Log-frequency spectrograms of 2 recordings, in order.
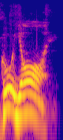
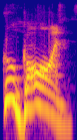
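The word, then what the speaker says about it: Gagnon: It's pronounced Gouillon. It's not Gouillon. You know, Michael Bisping pronounces it like an uneducated, you know, in British American. Gouillon. It's Gouillon. Gouillon. Gouillon. Say it with me. Gouillon. It's not Gougon. It's Gouillon. Bob March.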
